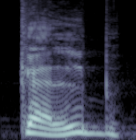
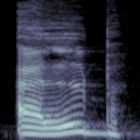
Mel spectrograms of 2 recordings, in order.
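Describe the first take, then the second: First: The word begins with a plain k sound. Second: The word begins with a glottal stop sound. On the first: "In some area with ka" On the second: "In some areas, it's pronounced as alb"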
